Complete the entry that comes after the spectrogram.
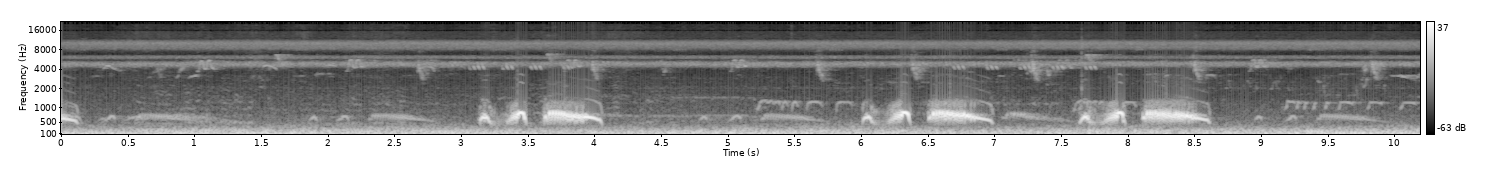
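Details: A calling spotted dove gives three loud phrases of two short hoots and a longer falling croon, separated by pauses, while a softer, more distant cooing answers between them. Faint high chirps in the background.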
